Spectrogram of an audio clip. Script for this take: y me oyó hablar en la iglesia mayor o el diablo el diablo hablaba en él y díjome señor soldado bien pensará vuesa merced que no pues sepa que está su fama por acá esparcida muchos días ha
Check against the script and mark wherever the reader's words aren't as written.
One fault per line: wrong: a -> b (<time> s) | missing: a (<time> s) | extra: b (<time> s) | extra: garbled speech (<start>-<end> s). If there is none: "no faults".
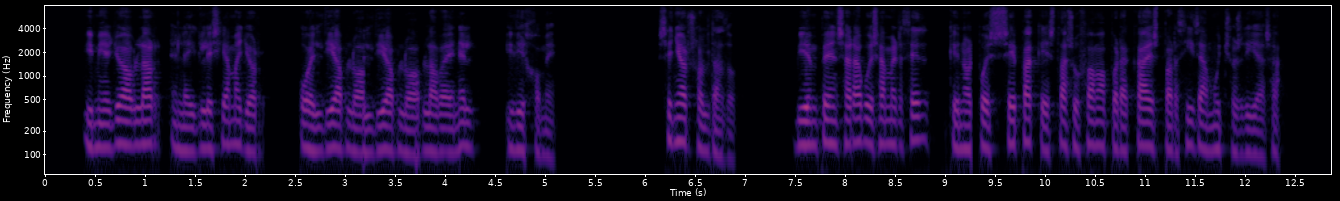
no faults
